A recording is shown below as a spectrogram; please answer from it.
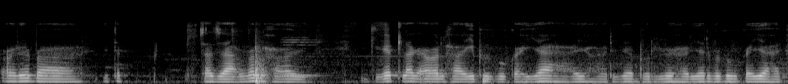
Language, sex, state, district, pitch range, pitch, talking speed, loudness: Bajjika, female, Bihar, Vaishali, 125-135 Hz, 130 Hz, 145 wpm, -25 LUFS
